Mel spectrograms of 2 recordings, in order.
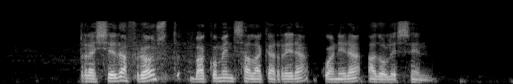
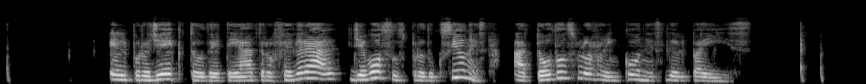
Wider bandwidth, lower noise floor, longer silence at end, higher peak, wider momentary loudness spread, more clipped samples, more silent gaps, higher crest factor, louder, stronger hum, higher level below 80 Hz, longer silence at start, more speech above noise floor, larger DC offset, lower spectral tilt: second, 8.2 kHz vs 9.2 kHz; second, -63 dBFS vs -82 dBFS; first, 0.8 s vs 0.45 s; about the same, -2 dBFS vs -2 dBFS; second, 8 LU vs 14 LU; neither; neither; about the same, 18 dB vs 16 dB; about the same, -18 LUFS vs -17 LUFS; neither; about the same, -60 dBFS vs -60 dBFS; first, 0.8 s vs 0.05 s; second, 45 dB vs 65 dB; neither; about the same, -5.5 dB/octave vs -4.5 dB/octave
